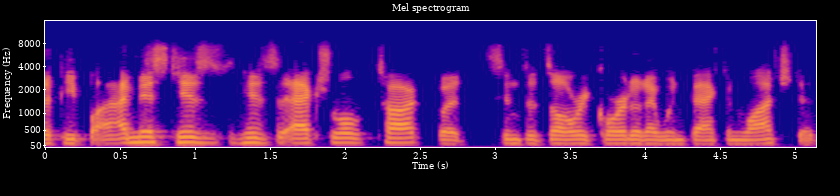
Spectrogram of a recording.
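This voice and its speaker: A man's ordinary speaking voice at a moderate pace with ordinary pitch variation. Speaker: podcast host. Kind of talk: casual interview.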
